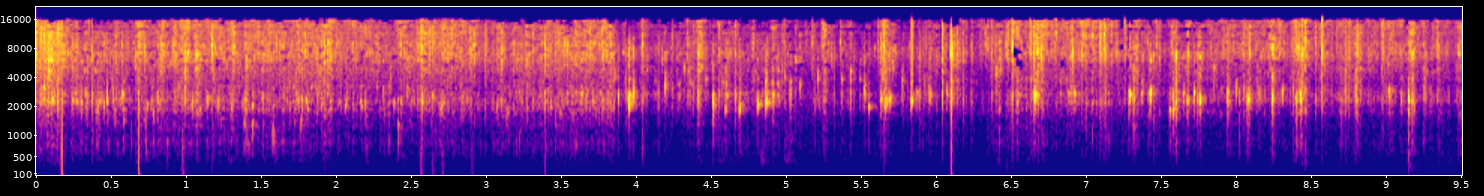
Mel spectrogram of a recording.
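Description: Whole slit small brinjals sizzling and crackling as they fry in hot oil in a steel kadhai, with a few sharp clicks and knocks scattered through.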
